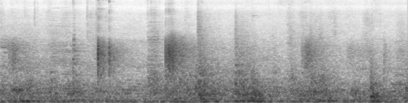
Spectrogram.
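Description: Pool balls knock together and roll across the table.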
